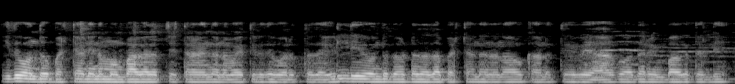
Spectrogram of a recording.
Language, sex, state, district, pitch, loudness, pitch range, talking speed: Kannada, male, Karnataka, Koppal, 115 Hz, -18 LUFS, 115-120 Hz, 170 wpm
